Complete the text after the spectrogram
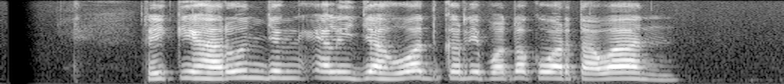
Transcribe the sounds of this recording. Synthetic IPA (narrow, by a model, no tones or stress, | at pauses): rikiɦaɾund͡ʒɨŋɛlid͡ʒaɦuɔd̪̚kɨrdipɔt̪ɔkuwart̪awan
